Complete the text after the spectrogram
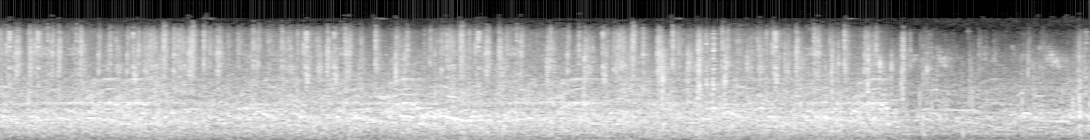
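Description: Footsteps of a marching group shuffle and clatter on stone.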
